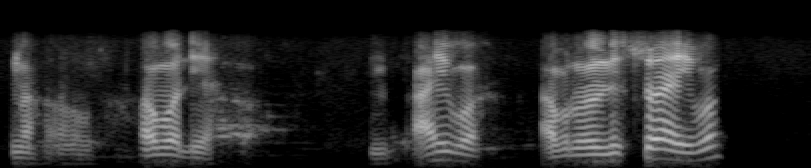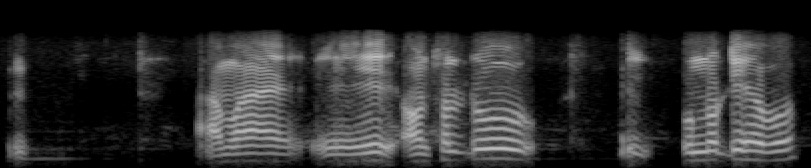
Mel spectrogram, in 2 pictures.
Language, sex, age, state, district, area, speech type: Assamese, male, 45-60, Assam, Dhemaji, rural, conversation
